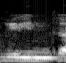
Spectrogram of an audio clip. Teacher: यही गिरि जोर इंद्र, यहाँ गिरिंद्र हुआ, यहाँ ह्रस्व ई और ह्रस्व ई मिलकर दीर्घ ई हो गया।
